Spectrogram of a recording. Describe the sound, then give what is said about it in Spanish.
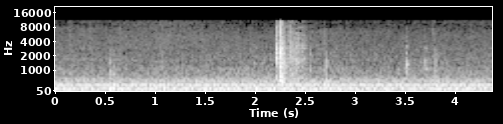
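A constant low mechanical rumble of a ship's engine room drones throughout, with a brief sharp hiss midway and a few faint metallic ticks over the steady hum. No one speaks. “¿Qué coño haces en la sala de máquinas?”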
